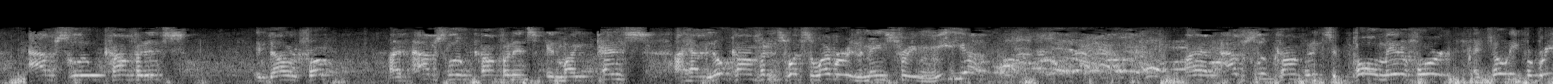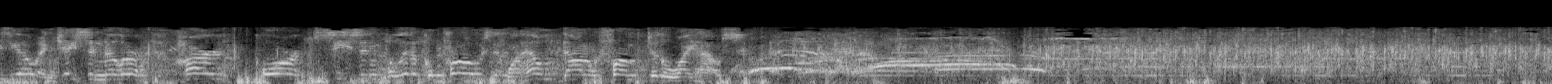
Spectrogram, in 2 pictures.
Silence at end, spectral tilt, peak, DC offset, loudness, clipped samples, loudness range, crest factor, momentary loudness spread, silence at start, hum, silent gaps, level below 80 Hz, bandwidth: 0 s; -6 dB/octave; 0 dBFS; under 0.1%; -16 LUFS; under 0.1%; 2 LU; 16 dB; 3 LU; 0 s; none; none; -32 dBFS; 6 kHz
